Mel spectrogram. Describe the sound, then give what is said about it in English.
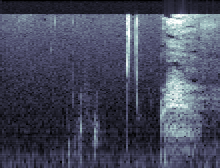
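A few faint wet clicks from the lips, then a short airy slurp as someone sips iced coffee through a straw, quiet, with no talking. “So, if you hear me sipping, it's just me having my iced coffee.”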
